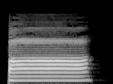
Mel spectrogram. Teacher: 一声的发音是所有四声当中唯一一个没有高低变化的，从头到尾都是保持在最高的五度这个平直上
